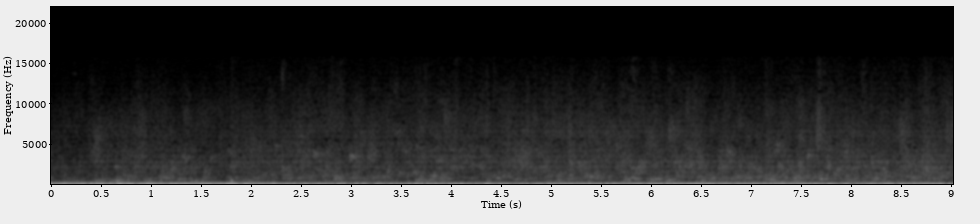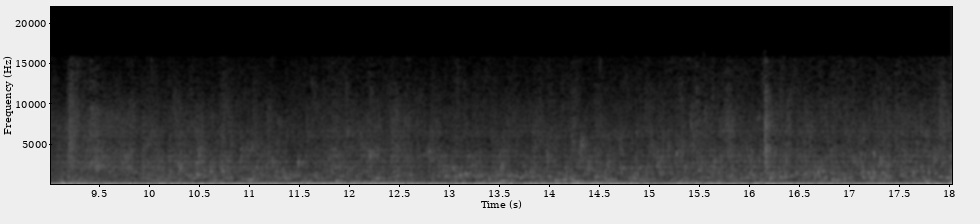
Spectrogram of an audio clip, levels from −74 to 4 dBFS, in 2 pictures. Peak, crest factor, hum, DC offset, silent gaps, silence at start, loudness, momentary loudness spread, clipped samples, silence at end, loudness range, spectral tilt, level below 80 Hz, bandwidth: -10 dBFS; 12 dB; none; 0.5%; none; 0 s; -29 LUFS; 3 LU; under 0.1%; 0 s; 1 LU; -4.5 dB/octave; -22 dBFS; 15.5 kHz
